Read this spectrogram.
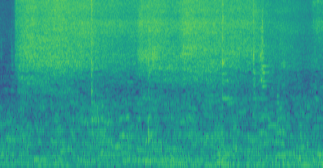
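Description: Metal tongs scrape against a metal plate.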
